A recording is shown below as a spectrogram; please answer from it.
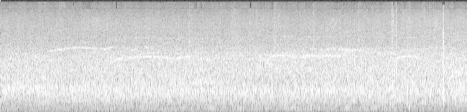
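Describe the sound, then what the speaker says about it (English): A cricket crowd in a video game applauds in a steady, dense wash of clapping and cheering from a large stadium. The noise holds at an even level throughout, with faint whistles rising above it. "The crowd is electric right now."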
